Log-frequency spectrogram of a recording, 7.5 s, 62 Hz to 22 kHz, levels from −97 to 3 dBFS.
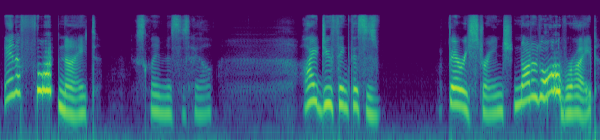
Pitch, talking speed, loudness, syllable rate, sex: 265 Hz, 130 wpm, -18 LUFS, 4.5 syllables/s, female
